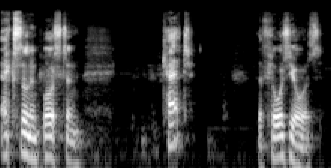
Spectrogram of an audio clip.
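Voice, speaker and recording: Slow, lively-voiced male host. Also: fairly low pitch. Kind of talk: hosting an online speakers meeting. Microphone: video call.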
